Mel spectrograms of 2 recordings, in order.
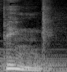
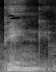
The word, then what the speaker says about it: PNG: JPEG but good but the Creator had intended for it to be pronounced pink so the PNG images should actually be pronounced pink which yeah it's kind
